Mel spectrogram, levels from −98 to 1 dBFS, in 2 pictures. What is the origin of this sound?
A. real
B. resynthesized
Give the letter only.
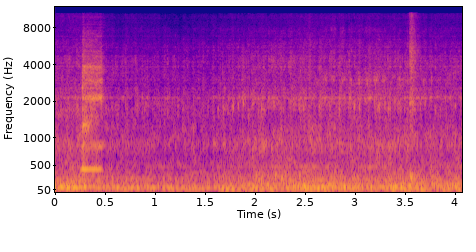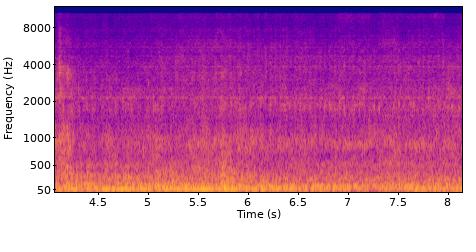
B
